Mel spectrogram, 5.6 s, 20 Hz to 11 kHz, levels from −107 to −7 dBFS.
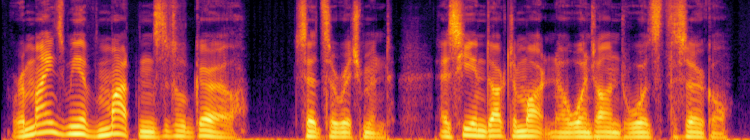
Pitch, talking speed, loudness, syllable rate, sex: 120 Hz, 200 wpm, -15 LUFS, 5.7 syllables/s, male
